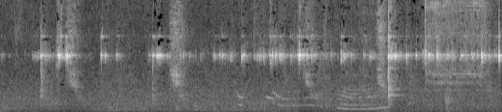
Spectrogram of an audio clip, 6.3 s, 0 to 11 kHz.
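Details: Several thin, high kitten mews from a 2-month-old silver short-legged Scottish Fold kitten, rising then falling, with one longer drawn-out meow near the end; a steady high electronic whine runs underneath.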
